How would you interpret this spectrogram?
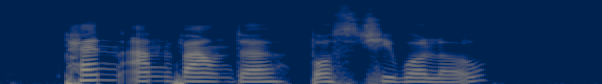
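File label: "Bosullow Lane End" Cornish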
